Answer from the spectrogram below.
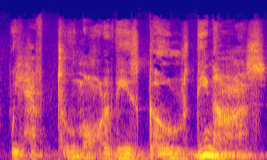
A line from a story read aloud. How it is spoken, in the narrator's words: Morgiana dropped her voice to a whisper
